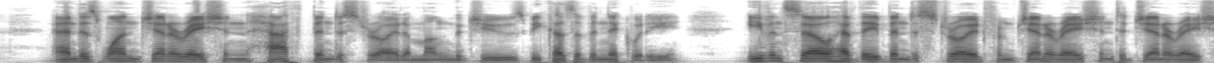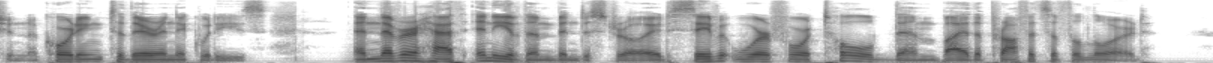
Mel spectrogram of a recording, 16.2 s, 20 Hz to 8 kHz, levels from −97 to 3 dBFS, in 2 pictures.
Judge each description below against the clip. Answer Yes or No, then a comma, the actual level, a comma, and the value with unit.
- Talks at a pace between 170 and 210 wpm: Yes, average, 175 wpm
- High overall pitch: No, low, 105 Hz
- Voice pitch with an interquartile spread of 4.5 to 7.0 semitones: No, average, 3.6 semitones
